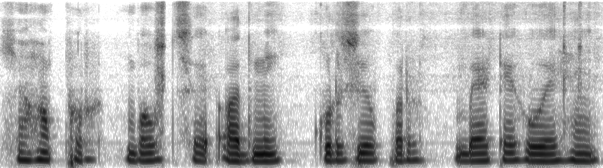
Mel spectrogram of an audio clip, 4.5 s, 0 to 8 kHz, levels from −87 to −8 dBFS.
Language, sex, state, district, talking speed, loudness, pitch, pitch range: Hindi, male, Uttar Pradesh, Saharanpur, 130 wpm, -20 LUFS, 135 Hz, 130-145 Hz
